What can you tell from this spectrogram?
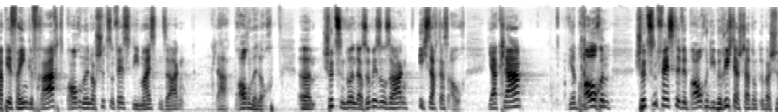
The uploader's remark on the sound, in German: Antworten gibt es in Inspirationstalk und einer anschließenden Diskussion. 2018 im RP-Zelt beim Campfire-Festival in Düsseldorf.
